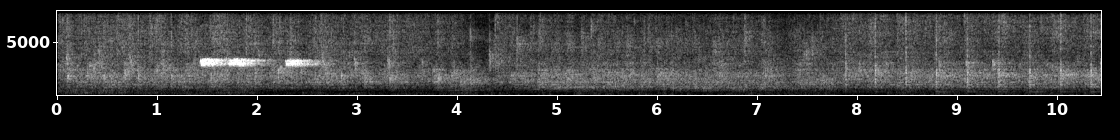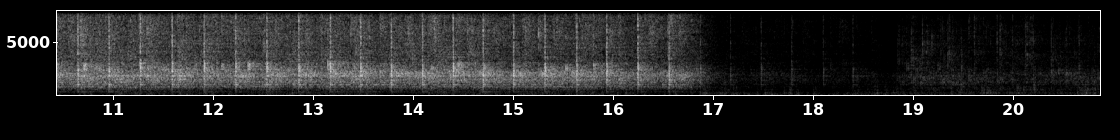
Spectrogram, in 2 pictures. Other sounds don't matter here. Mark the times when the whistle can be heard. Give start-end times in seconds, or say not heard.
1.0-2.6.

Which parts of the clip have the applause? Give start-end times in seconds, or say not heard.
0.0-20.8.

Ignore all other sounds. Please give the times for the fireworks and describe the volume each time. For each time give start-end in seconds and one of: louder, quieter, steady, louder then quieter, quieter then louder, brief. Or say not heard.
not heard.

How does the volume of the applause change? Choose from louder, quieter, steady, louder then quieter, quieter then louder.
quieter.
